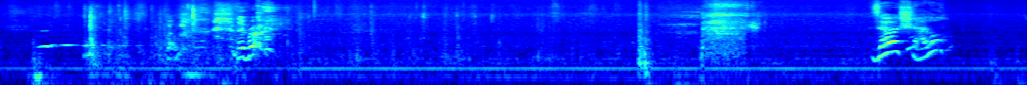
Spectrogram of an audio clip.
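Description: A young boy shouts and laughs excitedly close by.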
